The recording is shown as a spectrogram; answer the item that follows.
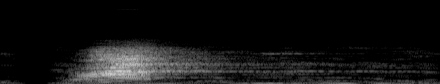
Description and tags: dinosaur1 reduced
Cry of a flying grey heron (see my recording dinosaur1) , with noise reduction and 75% delay. Really scaring!
heron, slowed, grey-heron, voice, delayed, dinosaur, bird, decelerated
